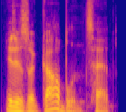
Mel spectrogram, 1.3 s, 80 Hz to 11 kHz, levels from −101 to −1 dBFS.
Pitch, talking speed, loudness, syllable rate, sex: 115 Hz, 235 wpm, -19 LUFS, 5.6 syllables/s, male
